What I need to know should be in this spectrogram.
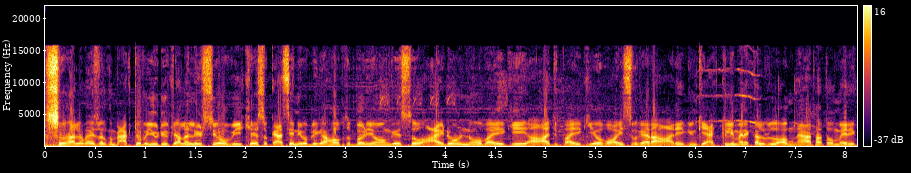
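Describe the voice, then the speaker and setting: Speaking very fast with hardly any pauses, a man with a high pitch keeps his loudness very even and his intonation fairly even, in a dry sound with no echo over noticeable background noise. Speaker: motovlogger. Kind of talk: casual vlog chat. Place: motorbike.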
